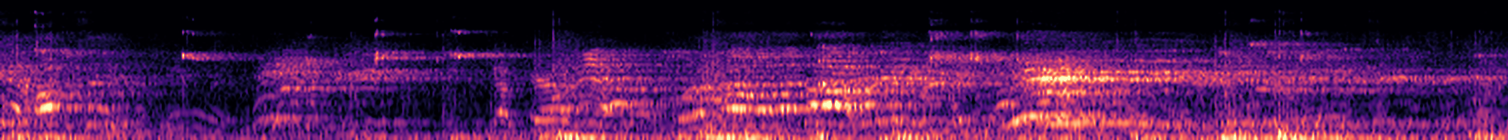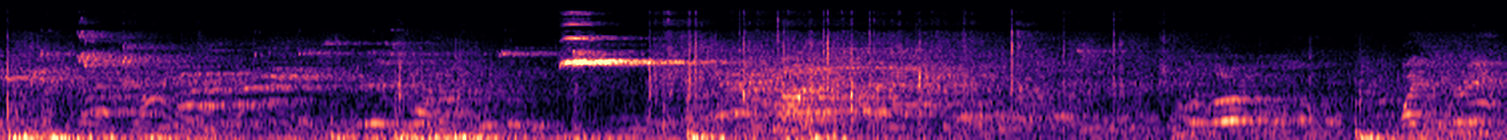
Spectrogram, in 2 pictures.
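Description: Teenage girls and spectators call out and cheer in an echoing gym.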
